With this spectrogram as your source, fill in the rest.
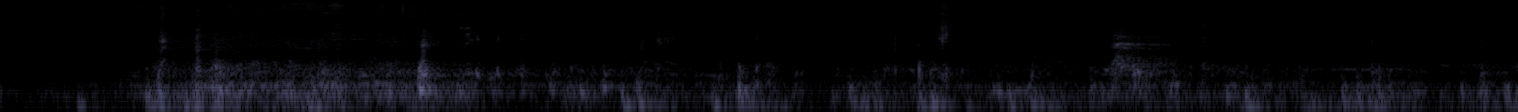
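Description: People murmur quietly in the background.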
